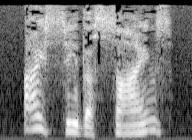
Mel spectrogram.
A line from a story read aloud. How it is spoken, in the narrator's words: Jessica snapped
